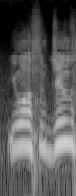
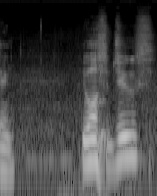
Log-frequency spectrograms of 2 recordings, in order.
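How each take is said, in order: First: It is said in a weak voice without bass. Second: It is said in a deep, confident voice.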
